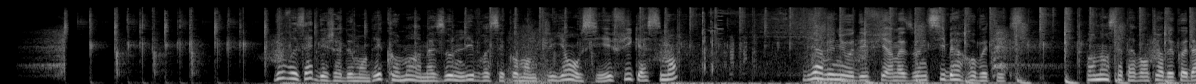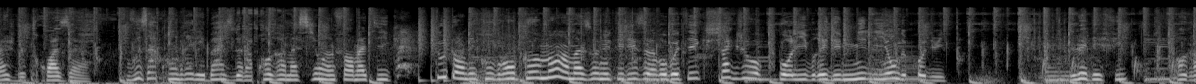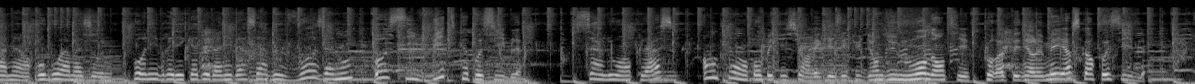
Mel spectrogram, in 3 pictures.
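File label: French, female, commercial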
